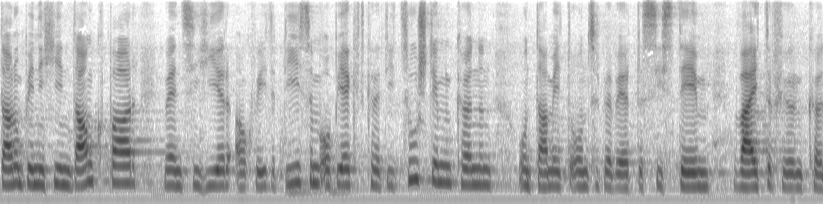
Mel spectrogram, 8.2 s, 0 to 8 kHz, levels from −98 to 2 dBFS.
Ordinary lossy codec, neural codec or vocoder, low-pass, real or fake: none; none; none; real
